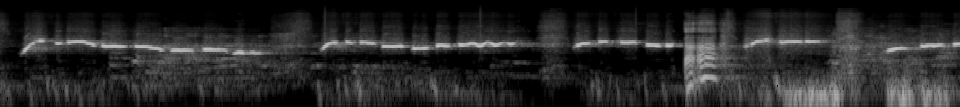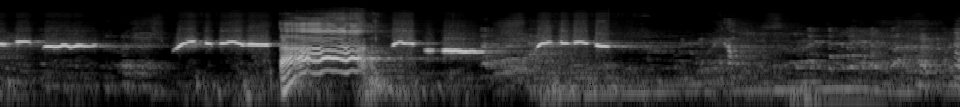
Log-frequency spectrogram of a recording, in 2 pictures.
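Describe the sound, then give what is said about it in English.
Someone whistles a cheerful, melodic Disney song in short phrases, clear, with bursts of chuckling and laughter breaking in partway through before the whistling resumes. “Now, if you're just listening to audio, I was whistling some cute song from Disney that needs to be delivered.”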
